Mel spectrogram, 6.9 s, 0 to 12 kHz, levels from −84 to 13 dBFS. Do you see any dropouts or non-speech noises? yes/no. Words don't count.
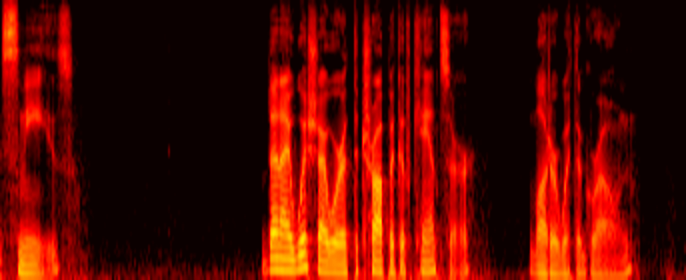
no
